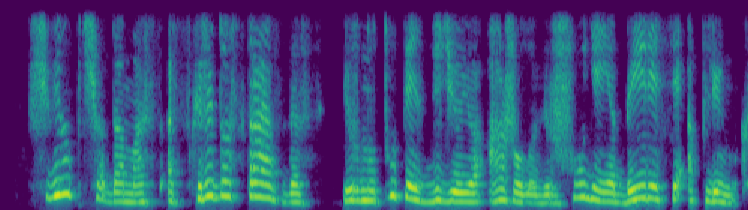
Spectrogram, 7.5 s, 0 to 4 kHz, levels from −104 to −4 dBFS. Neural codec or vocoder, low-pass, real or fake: none; 3.6 kHz; real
